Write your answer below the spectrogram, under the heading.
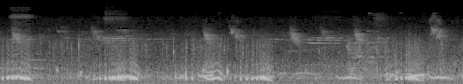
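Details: Pigeons, wild flock plus one domestic bird, in continuous overlapping cooing: throaty, rolling low phrases repeating every second or so, with occasional faint higher chirps.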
